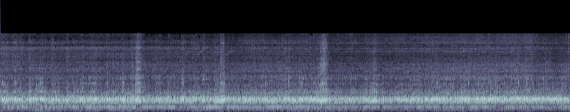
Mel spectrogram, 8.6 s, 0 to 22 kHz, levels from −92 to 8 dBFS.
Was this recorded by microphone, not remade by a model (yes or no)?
yes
